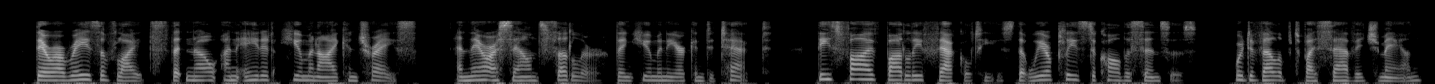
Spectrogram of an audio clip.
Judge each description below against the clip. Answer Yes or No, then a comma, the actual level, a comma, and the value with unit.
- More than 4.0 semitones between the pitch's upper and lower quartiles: No, average, 2.7 semitones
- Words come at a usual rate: Yes, average, 165 wpm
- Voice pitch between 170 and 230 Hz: Yes, medium, 185 Hz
